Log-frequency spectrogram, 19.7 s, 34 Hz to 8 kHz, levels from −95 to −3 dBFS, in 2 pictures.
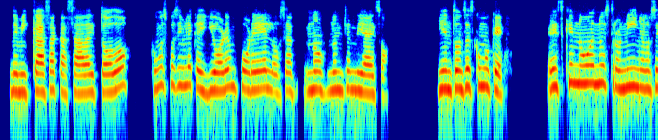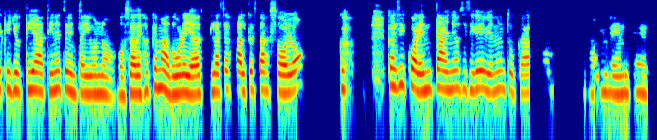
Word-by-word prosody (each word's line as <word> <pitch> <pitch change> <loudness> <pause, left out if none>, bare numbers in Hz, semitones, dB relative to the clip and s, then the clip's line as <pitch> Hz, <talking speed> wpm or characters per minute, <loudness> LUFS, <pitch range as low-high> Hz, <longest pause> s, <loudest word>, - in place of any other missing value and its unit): de 225 0 0
mi 220 -2 -1
casa 230 +2 +2
casada 215 -1 -1
y 220 - -3
todo. 230 +7 0 0.3
¿Cómo 260 +3 -4
es 275 - -9
posible 285 +1 -4
que 245 -5 -1
lloren 240 +3 0
por 245 -1 -1
él? 250 0 0
O 215 -2 -7
sea, 235 +3 -6
no 235 0 -2
no 235 +1 -2
entendía 240 -2 0
eso. 190 -3 -8 0.7
Y 245 - +2
entonces, 255 +1 +2
como 280 -2 0
que: 220 -4 +1 0.7
"Es 265 0 +1
que 325 -1 0
no, 315 0 +4
es 310 - +2
nuestro 295 -4 0
niño, 265 0 +2
no 255 - -1
sé 260 +3 -2
qué". 245 -1 -3
Yo, 235 -1 0
tía: 240 +1 +2
"Tiene 240 +3 -1
31". 210 -4 -1
O 200 -1 -3
sea, 210 +2 +4
deja 210 +3 +1
que 270 +4 0
madure, 215 -4 +4
ya 205 0 +5
le 225 0 +1
hace 240 +3 -3
falta 240 0 +2
estar 240 -1 -1
solo. 225 - +2 0.5
Co 255 - -1 0.6
casi 285 +1 +1
40 245 0 +4
años 250 0 -1
y 245 - -7
sigue 240 +2 +1
viviendo 235 -1 -1
en 255 - -7
tu 235 -3 -5
casa, 215 +1 -2 0.9
no 205 - -10
inventes. 210 -1 -4
240 Hz, 180 wpm, -20 LUFS, 220-255 Hz, 0.9 s, ya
